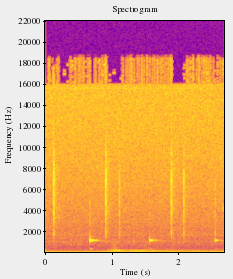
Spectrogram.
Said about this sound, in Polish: Z głośnością musimy poradzić sobie w ten sposób, że jeśli teraz nacisnę sobie głośność, głośniej robię, słyszymy taki Klik to jest podgłaszanie dzwonka.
